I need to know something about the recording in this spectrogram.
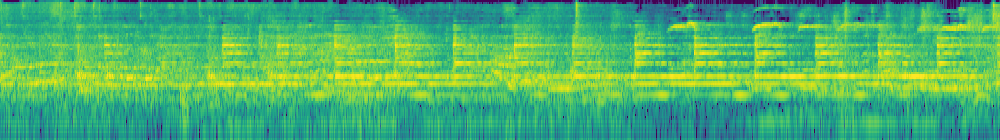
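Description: Bells struck again and again, each note ringing on, over long held tones; the strikes come closer together in the second half.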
